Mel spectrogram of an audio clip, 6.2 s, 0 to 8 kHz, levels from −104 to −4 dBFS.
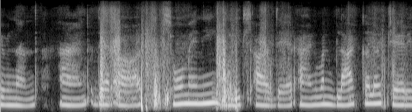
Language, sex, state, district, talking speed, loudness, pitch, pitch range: English, female, Maharashtra, Mumbai Suburban, 155 wpm, -25 LUFS, 200 Hz, 190-225 Hz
